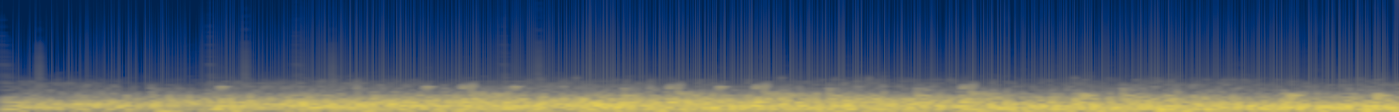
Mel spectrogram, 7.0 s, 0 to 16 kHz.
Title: stomach growling 58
